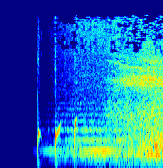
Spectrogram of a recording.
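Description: Animated logo intro sound effects: three quick rising plops, each a little higher than the last, followed by a swelling whoosh that builds into music.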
